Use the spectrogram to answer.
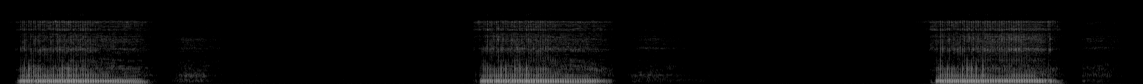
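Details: Snoring during a short, light nap (cat nap): three loud, rattling snores on breathing in, each followed by a soft breath out, about 13 breaths a minute, in a quiet room.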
